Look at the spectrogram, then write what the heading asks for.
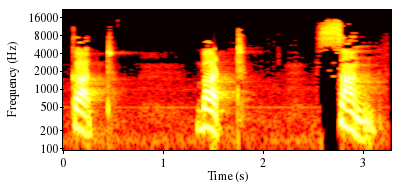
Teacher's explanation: instead of you know rounding it is unrounded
